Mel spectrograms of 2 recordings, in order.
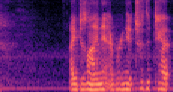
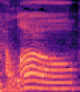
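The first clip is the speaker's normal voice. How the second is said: higher, drawn-up "hello?" of disbelief; mock obviousness; 4 semitones higher, 4 dB louder than usual. Daughter explaining crow tattoo to dad, mock obviousness. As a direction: play it like he should already know.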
